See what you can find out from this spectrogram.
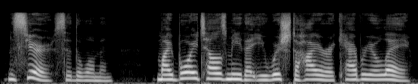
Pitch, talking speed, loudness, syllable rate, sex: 215 Hz, 215 wpm, -16 LUFS, 5.3 syllables/s, female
